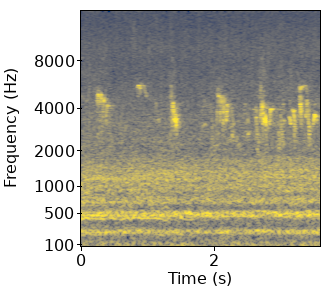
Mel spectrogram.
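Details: Honey bees at their hive in Pennsylvania, during the total solar eclipse of April 8, 2024, hum in a low, steady, even drone while house sparrows chirp in short bright bursts in the background.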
